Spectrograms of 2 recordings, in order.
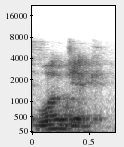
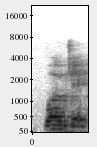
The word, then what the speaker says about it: Wojcik: How do you say your last name? It's Wojcik. Wojcik? Wojcik, yes. Wojcik.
